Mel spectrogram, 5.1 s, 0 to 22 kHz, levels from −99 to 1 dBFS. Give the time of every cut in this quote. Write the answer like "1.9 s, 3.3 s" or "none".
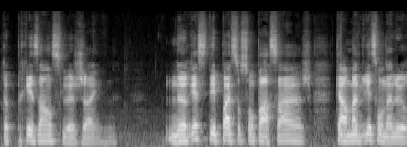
none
